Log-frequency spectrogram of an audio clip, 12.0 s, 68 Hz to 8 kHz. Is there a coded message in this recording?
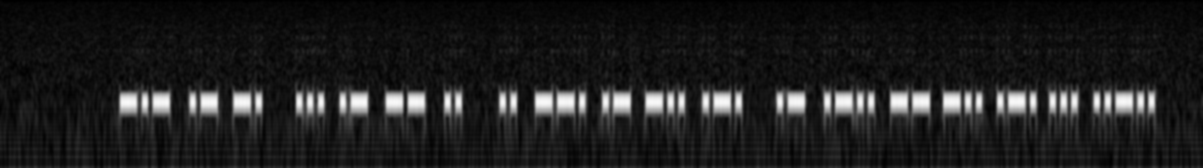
Yes: Morse code (Arabic alphabet) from 1.1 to 11.6 s, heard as a keyed tone, hand-sent with a paddle, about 22 wpm, 450 Hz. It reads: كان سامي يغادر المدرسه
